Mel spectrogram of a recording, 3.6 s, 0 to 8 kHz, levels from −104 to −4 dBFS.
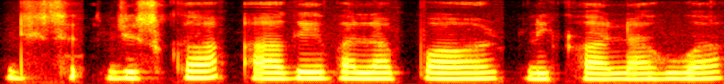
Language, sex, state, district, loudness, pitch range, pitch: Hindi, male, Himachal Pradesh, Shimla, -15 LUFS, 205-225 Hz, 210 Hz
